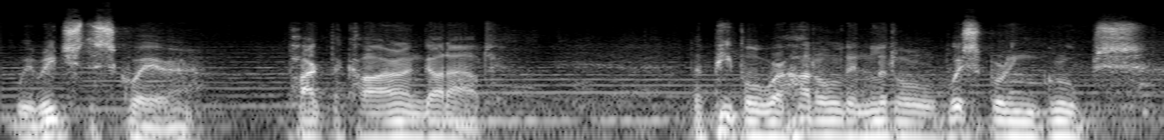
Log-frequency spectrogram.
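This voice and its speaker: An actor playing an earnest young American undercover lieutenant, with an American accent, in 1940s radio drama style. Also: male voice, deep voice, fairly even intonation, moderate pace, natural voice. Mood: narrating. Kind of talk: 1940s radio acting and first-person narration. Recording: vintage radio with music behind.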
